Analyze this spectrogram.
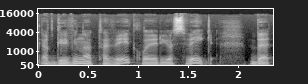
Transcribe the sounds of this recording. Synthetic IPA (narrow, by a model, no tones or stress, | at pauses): ɐd̪ɡɐɪʋʲiːnɐt̪ɑːʋʲɛɪklˠɑɪɾjoːsʋʲɛɪkʲɛbʲɛt̪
